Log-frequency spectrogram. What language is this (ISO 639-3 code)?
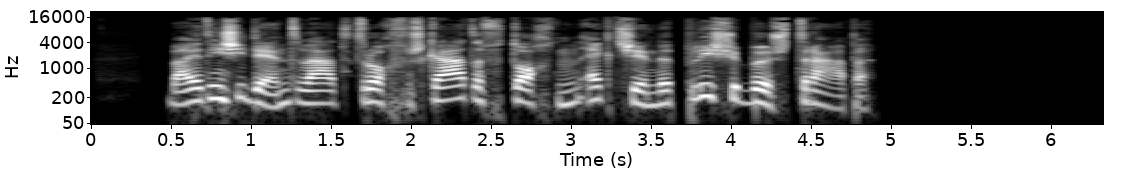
fry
